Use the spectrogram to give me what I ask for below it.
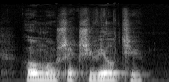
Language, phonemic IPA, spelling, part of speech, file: Dutch, /ˌhomoˌsɛksyˈwelcə/, homoseksueeltje, noun, Nl-homoseksueeltje.ogg
- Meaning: diminutive of homoseksueel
